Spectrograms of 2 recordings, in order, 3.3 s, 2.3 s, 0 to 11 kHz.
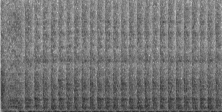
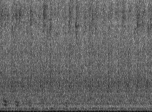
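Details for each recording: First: Rebuilt LS1 V8 from 2001 Holden SS Commodore, with choppy Crow cam, swapped into 1978 Chevrolet C3 Corvette, first start: cranks about three turns a second with no firing. Crank sensor plug was on the wrong 3-pin sensor, so no crank signal reached the PCM. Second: Freshly rebuilt LS1 V8 with very choppy Crow cam, swapped into 1978 C3 Corvette, just after first successful start: loud, deep, lumpy choppy idle, firing steadily and holding on its own; healthy.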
